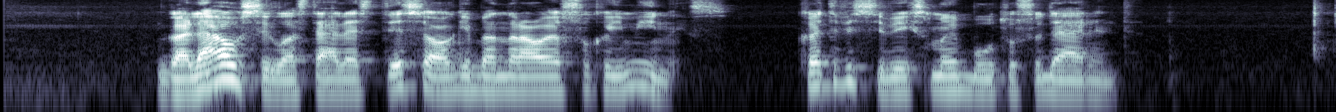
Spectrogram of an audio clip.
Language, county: Lithuanian, Utena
